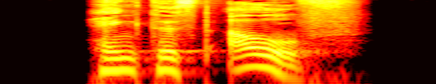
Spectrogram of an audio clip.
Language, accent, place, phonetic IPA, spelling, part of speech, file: German, Germany, Berlin, [ˌhɛŋtəst ˈaʊ̯f], hängtest auf, verb, De-hängtest auf.ogg
- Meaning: inflection of aufhängen: 1. second-person singular preterite 2. second-person singular subjunctive II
